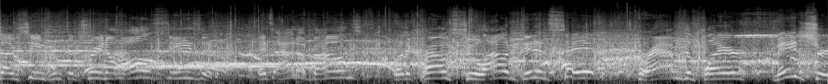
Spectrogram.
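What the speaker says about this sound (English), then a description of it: "the crowd's too loud" Loud, constant crowd cheering and shouting fills a gym at a SWCAC finals high-school volleyball game between the FBCS Eagles and PCS Warriors, with a commentator talking over the roar throughout.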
